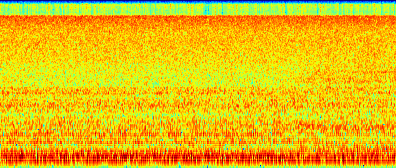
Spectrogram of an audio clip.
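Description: Low diesel clatter at idle with a slightly uneven, lumpy beat rather than a smooth steady hum; rough idle, cause not identified.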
